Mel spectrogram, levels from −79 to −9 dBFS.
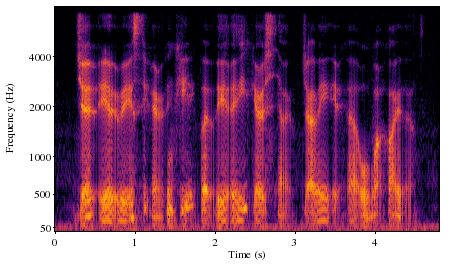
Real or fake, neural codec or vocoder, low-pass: fake; autoencoder, 22.05 kHz, a latent of 192 numbers a frame, VITS, trained on many speakers; 7.2 kHz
